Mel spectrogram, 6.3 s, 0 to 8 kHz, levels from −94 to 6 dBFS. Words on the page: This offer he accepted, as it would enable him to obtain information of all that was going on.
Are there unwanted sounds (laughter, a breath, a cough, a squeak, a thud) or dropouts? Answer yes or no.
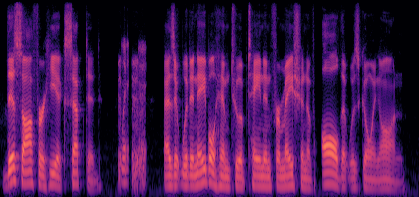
yes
